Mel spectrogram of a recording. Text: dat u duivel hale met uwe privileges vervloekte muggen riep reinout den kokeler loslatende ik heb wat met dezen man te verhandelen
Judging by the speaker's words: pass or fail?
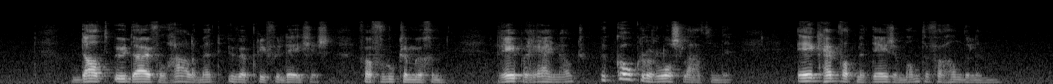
pass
